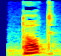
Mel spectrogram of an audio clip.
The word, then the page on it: tot: Latin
